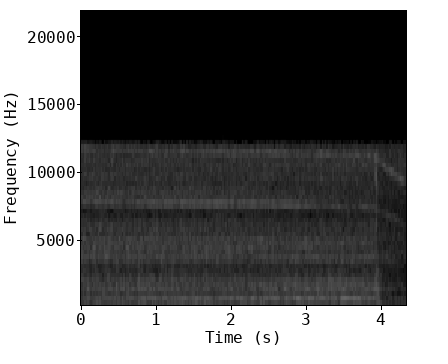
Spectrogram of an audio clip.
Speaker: you can hear the motor in the power feed winding down do that again and he it spinning down there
